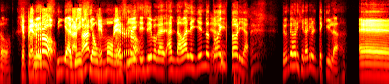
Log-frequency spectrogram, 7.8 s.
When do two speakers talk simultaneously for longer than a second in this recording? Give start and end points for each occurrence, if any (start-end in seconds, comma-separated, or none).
0.6-2.9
